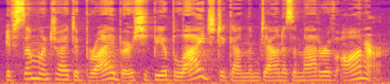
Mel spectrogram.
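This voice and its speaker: A woman's voice: lowish voice, brisk, fairly bright tone, slight background noise, close to an everyday voice. A woman playing a wary alien police officer in a video game, explaining matters frankly with slight exasperation. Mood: frank, cautious.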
